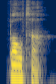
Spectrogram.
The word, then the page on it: bolter: Australian English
